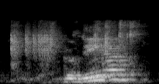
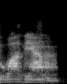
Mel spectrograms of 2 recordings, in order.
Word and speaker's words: Wadiana: Gudina, Yes, Your Honor. did I get the pronunciation of that right? It's actually Wadiana, kind of like with the W.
